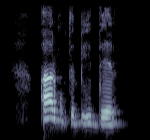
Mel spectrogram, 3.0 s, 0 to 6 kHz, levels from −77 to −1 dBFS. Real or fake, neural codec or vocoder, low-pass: real; none; 5.4 kHz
